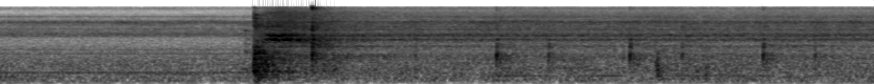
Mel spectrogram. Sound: hiss, high-pitched whirr, isolated soft click

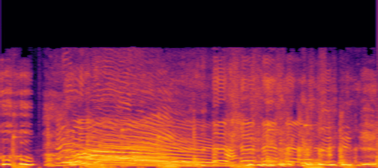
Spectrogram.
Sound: chuckles; laughing

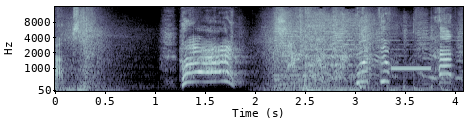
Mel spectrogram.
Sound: yells

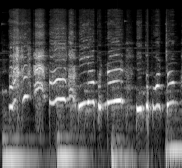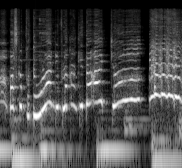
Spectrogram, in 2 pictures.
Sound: nervous laugh

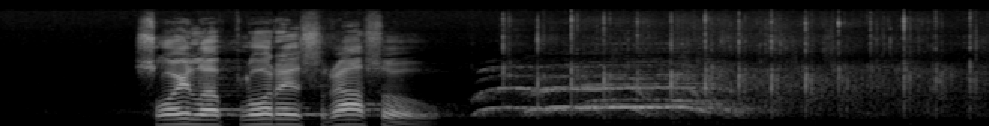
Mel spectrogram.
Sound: audience applauding

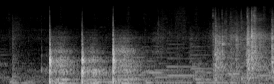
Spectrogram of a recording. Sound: knock on door

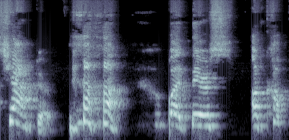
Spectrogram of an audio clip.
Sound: chuckles

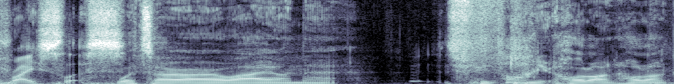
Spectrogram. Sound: chuckling

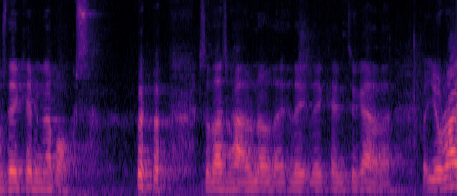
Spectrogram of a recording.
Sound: chuckles

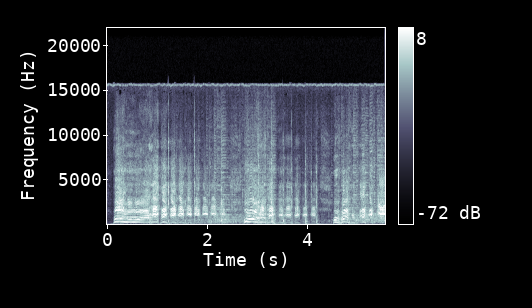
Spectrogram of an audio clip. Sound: keyboard clacking; laughs

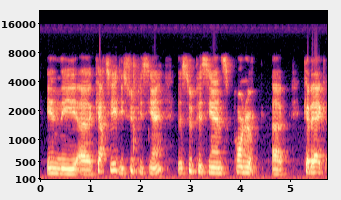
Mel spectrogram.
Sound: speaks French

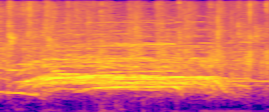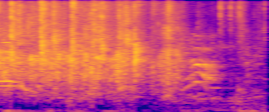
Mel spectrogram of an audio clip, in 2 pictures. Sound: cheers and applause

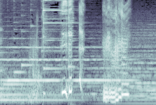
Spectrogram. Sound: chuckles

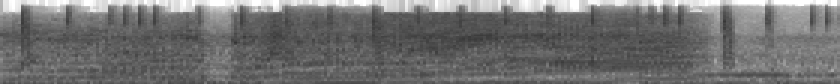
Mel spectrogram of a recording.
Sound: engine revving

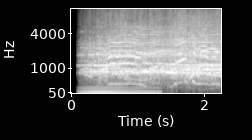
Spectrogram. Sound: cheering

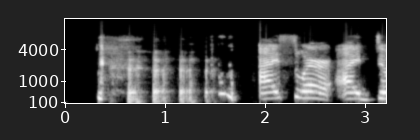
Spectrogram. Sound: all laughing

